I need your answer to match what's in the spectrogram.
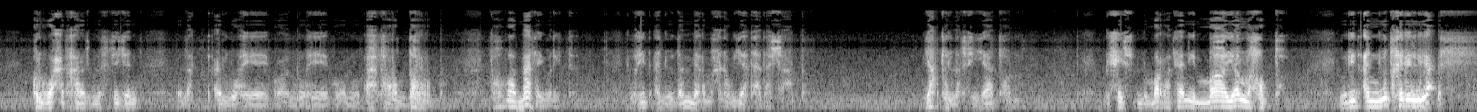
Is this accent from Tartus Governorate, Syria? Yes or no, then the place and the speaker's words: yes; Tartus, Tartus Governorate, Syria; عايش معهم 20 سنة. فأنا ابن طرطوس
